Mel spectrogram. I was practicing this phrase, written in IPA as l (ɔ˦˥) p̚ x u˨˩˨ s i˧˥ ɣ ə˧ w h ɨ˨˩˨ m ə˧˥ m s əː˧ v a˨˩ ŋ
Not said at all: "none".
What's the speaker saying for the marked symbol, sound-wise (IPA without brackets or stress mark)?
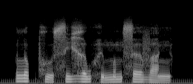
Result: o˦˥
